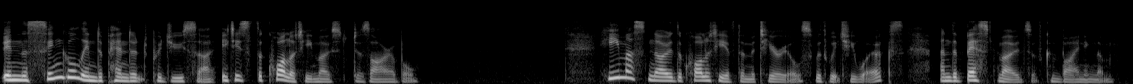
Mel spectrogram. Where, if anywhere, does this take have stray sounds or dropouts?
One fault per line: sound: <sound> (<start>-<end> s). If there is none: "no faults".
no faults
